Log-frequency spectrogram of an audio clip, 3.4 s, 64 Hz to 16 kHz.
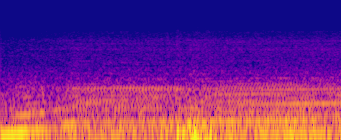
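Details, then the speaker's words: Toyota Previa being revved after a new flex pipe, hanger, upstream and rear catalytic converters, following P0171/P0420 codes and an exhaust rattle: deep, even exhaust rumble, no rattle or leak; exhaust now tight and smooth. "nothing no air loss no pressures back pressurization air loss coming out of that exhaust pipe anywhere it sounds so much smoother"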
